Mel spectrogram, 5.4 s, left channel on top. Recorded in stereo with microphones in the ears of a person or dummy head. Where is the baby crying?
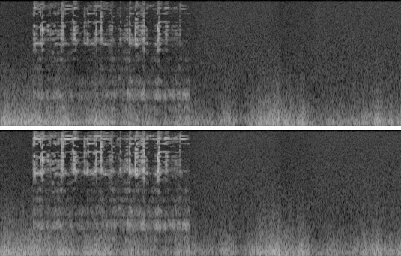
No baby crying in this recording.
